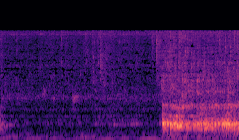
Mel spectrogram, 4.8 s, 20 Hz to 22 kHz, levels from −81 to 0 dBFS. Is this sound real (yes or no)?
yes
